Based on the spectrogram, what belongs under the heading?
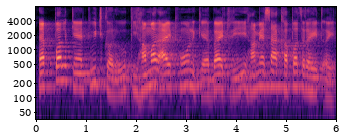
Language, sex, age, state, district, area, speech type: Maithili, male, 30-45, Bihar, Madhubani, rural, read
